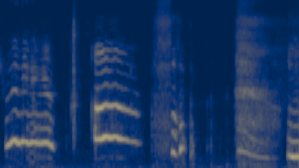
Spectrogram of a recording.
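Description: A cat meows several times at close range, its drawn-out harmonic cries separated by short pauses, with soft voices and small handling noises in between.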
